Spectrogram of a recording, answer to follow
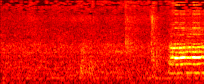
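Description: Near-silent room tone, broken near the end by one short, high-pitched call held at a steady pitch.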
